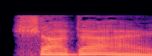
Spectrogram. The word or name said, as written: shaddai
